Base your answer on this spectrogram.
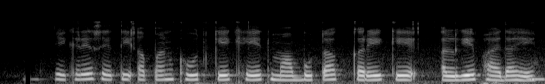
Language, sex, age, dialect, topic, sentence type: Chhattisgarhi, female, 25-30, Central, agriculture, statement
